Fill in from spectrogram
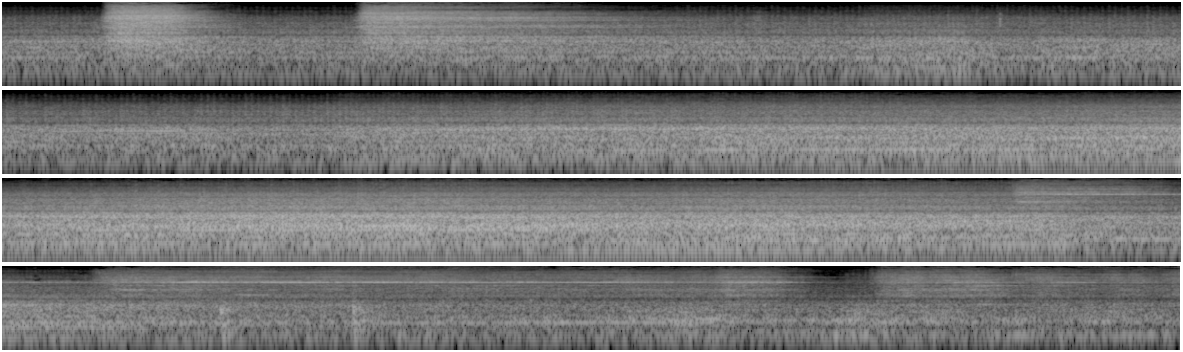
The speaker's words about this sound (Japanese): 情感伝わっておりますでしょうか本当ディーゼルのエンジンの音に耳を澄ますということでね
